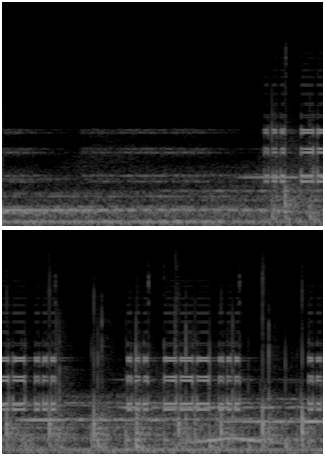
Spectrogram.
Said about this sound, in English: Do you hear that? That beeping? It's coming from the TARDIS.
